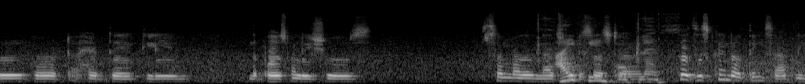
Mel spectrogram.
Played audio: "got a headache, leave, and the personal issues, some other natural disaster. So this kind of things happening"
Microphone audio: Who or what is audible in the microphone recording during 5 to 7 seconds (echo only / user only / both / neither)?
both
